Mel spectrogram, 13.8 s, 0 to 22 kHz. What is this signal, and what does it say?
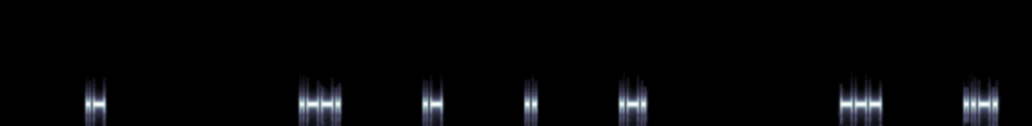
Morse code, heard as a keyed tone, about 25 wpm, spaced as for 7 wpm, 600 Hz. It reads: A PAIR OF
